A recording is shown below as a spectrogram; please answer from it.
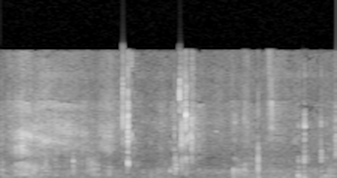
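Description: Close-miked wet mouth sounds of someone chewing soft cream cake: irregular smacks and clicks.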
